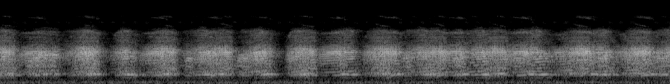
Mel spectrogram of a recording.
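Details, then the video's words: Chorus of frogs singing in a tropical storm at Driver, Northern Territory, Australia, 13 Dec 2013, captured on a phone camera: harsh, pulsing croaks repeated rapidly in a throbbing, uneven rhythm, constant rain hiss behind. "Tropical Storm Frogs Singing"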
